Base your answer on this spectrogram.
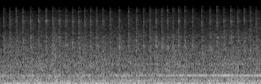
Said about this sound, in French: Je sais pas si vous entendez ce bruit, ça commence à siffler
